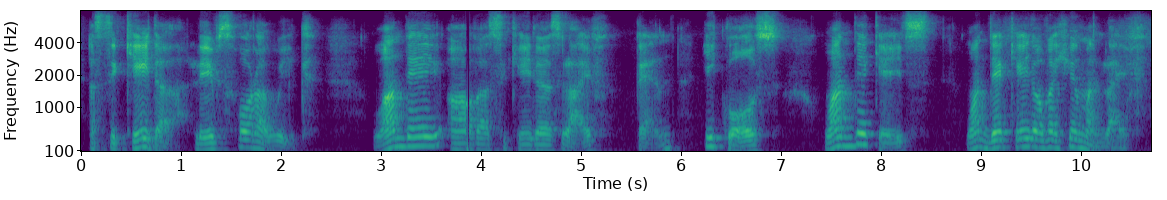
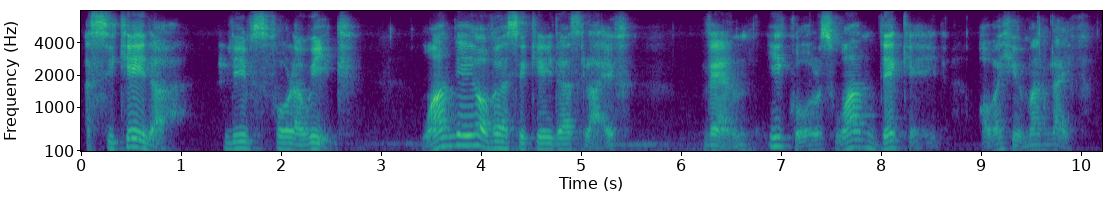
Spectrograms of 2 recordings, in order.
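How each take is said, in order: First: Slowly, word by word, for the class; slow school dictation. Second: Careful second reading aloud; slow school dictation. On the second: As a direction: read it once more, clearly. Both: Shown as a demonstration. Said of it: "Okay, I will read it again".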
